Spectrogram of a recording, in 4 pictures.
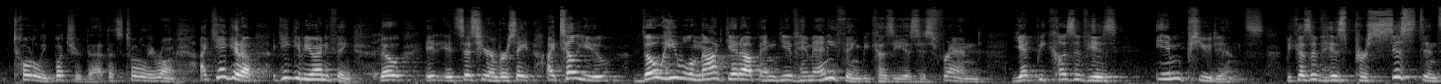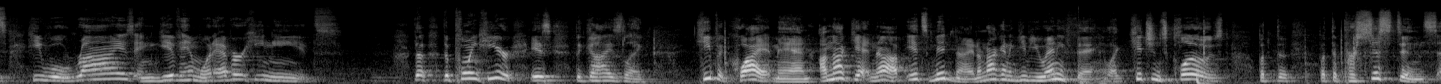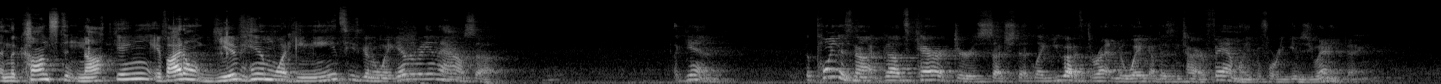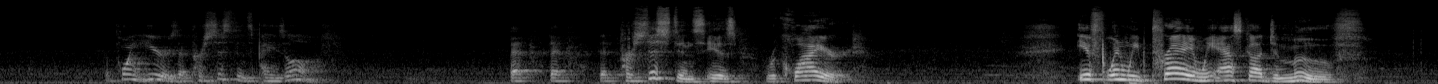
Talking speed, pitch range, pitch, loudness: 170 wpm, 145-220 Hz, 180 Hz, -21 LUFS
